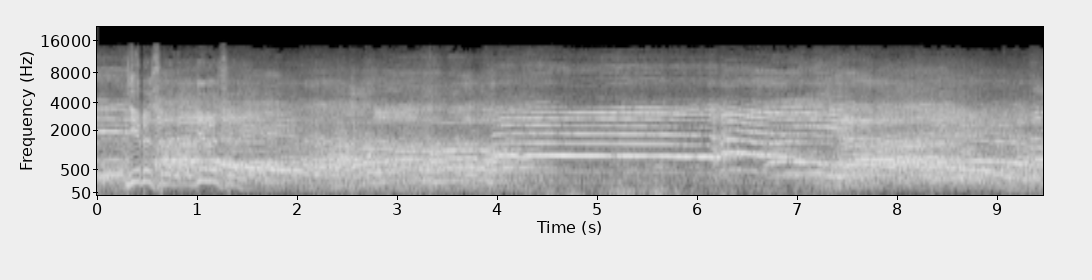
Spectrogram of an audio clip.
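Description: A middle-aged man speaks passionately into a microphone, heard through loudspeakers, his voice rising into long sung-out notes.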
